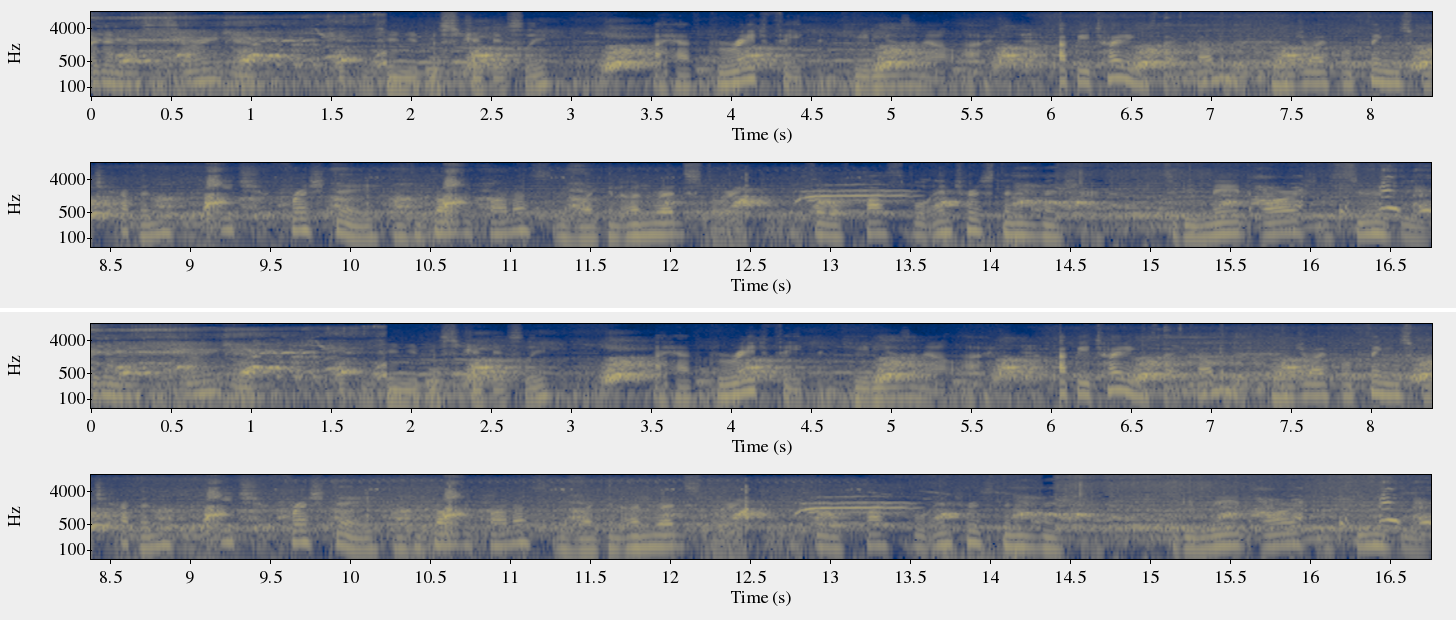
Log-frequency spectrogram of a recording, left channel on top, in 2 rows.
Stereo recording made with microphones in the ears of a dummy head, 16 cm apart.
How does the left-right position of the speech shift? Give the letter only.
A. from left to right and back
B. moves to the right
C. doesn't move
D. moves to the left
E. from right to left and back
A.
